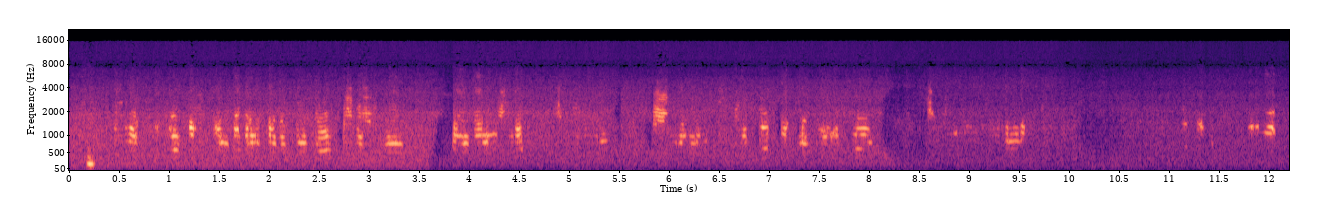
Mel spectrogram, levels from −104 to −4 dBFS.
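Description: At the very start, from 0.0 to 0.24 s, an echo canceller likely mistook simultaneous talk from both ends for loudspeaker echo and turned the whole signal down. The result is speech suppressed in double talk: the talker's level sinks by roughly 15 dB at its deepest, over about 150 ms in total, so the opening sounds ducked and partly swallowed before it recovers.

Running alongside, from 0.0 to 8.2 s, the echo canceller likely failed to clear the far-end loudspeaker signal from the microphone, leaving the other side's voice leaking through about 10 dB below the talker. It sits in the background as a second voice. The leak drops briefly, then returns from 8.36 to 10.1 s and again from 10.52 s to the end, now fainter at roughly 20 dB below the speech.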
